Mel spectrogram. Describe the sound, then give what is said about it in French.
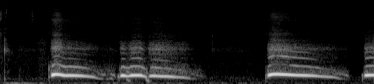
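An owl hoots loud and clear: about four drawn-out, slightly falling tonal calls with brief pauses between them, and no talking. “le hibou au repos, un peu, il est un peu comme une chouette, on pourrait dire.”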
